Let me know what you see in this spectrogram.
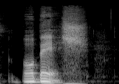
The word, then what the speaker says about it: bobeche: And this week's Word of the Week is Bobesh, and that is spelt B-O-B-E-C-H-E.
